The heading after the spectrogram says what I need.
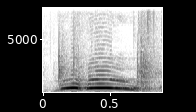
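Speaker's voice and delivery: high, loud whoop; real burst of triumph; excited cheer. Real, not acted. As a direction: whoop with glee at the dice. Celebrates the damage roll.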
